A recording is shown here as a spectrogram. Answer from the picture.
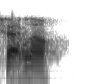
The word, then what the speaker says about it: Ferland: So it's Danny Ferland.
